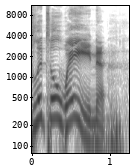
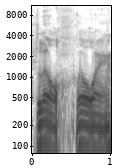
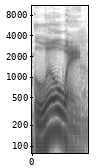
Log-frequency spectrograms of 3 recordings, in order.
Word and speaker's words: Lil Wayne: I keep pronouncing the T's in little. It is Little Wayne. Little William. Lil Wayne. Lil Wayne.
